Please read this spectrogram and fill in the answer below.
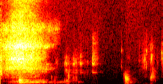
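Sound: chewing ice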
